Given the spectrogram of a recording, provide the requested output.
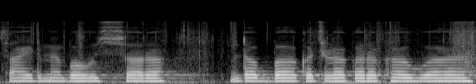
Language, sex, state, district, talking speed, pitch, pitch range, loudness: Hindi, male, Jharkhand, Deoghar, 125 wpm, 150 Hz, 110-150 Hz, -15 LUFS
